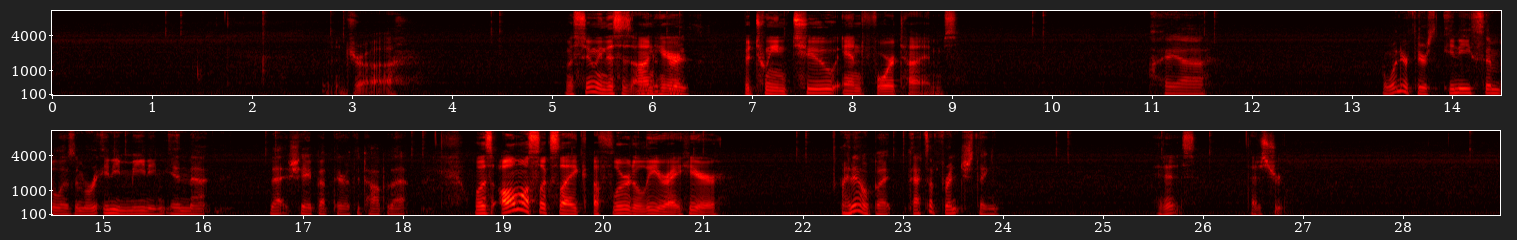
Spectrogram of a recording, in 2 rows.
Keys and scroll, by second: 2.2 a, 25.2 e, 26.8 space.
